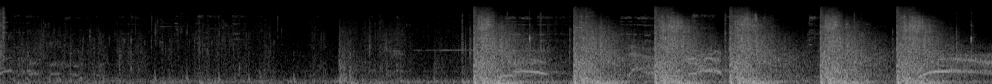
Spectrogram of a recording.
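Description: Gunfire in the video game Resident Evil 5: a run of loud, sharp bursts in the second half, each followed by a short decay, with quieter game ambience and a voice talking beforehand.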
